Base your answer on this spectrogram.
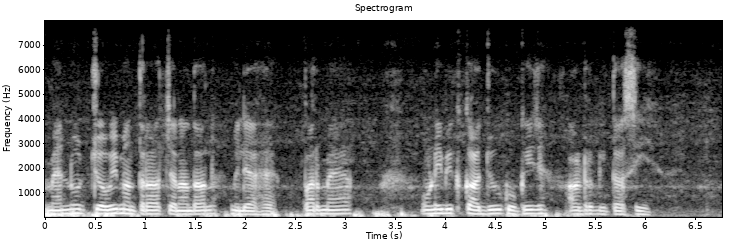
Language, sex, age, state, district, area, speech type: Punjabi, male, 18-30, Punjab, Patiala, urban, read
